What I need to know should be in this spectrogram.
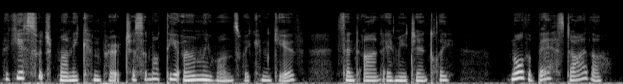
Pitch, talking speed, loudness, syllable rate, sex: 205 Hz, 210 wpm, -18 LUFS, 5.8 syllables/s, female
